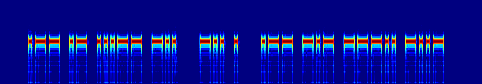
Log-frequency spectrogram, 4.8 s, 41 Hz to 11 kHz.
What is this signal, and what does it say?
Morse code, heard as a keyed tone, about 34 wpm, 700 Hz. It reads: WA3D DE WK8X
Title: USA Callsign DE Callsign - 4 Characters - 35wpm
